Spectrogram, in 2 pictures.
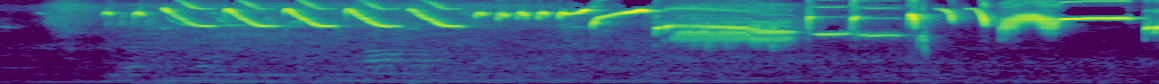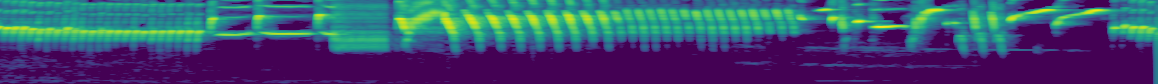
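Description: A Belgian canary sings a rapid, varied song of high descending slurs, buzzy trills and sharp chips, with fast rattling rolls in between.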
